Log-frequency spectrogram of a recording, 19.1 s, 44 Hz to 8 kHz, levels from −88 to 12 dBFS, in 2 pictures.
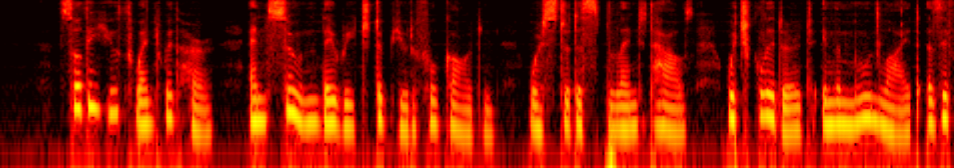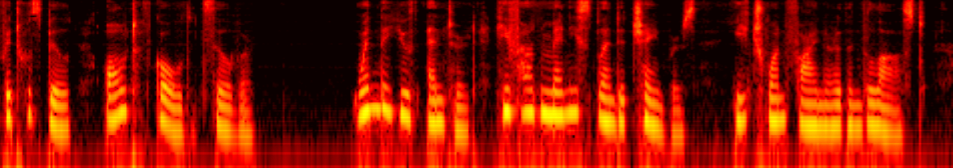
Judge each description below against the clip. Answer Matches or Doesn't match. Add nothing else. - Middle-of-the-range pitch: Matches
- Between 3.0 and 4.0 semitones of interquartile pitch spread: Doesn't match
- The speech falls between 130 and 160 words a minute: Matches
